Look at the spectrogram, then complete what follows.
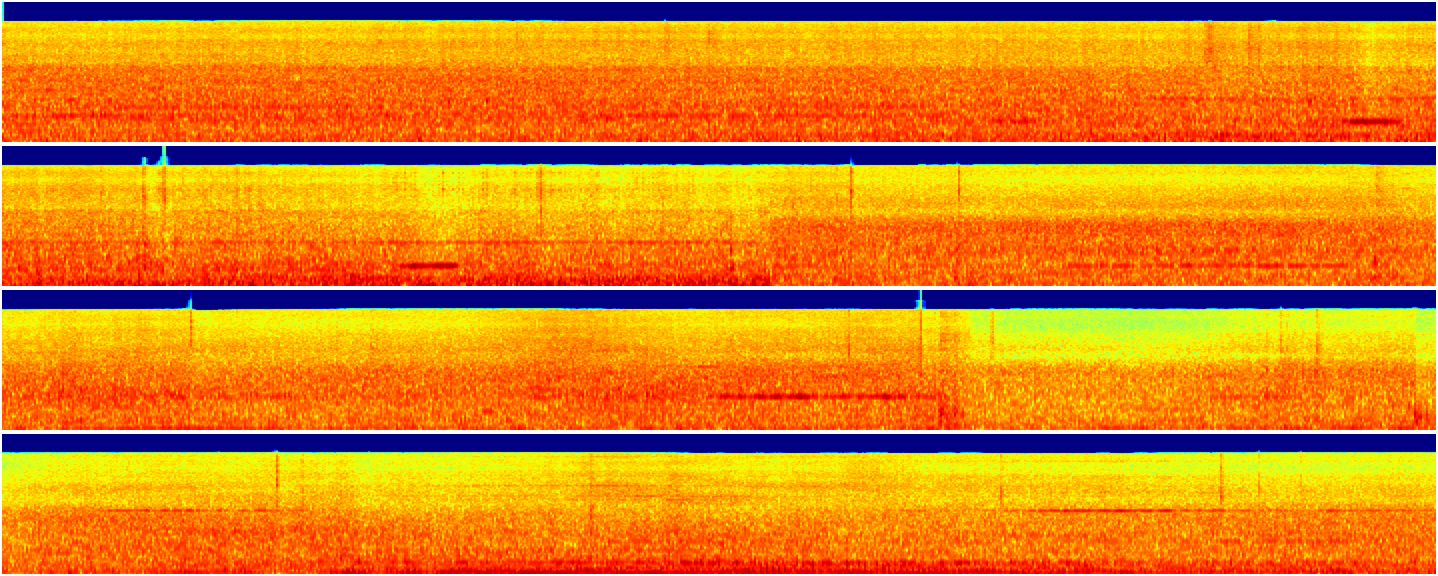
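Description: Ganz UV electric tram running along street track and into a depot: steady running noise of the motors and wheels on the rails, with brief thin high tones now and then, amid street traffic noise.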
